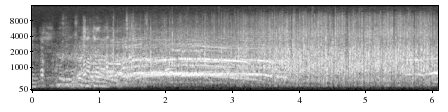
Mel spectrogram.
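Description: A middle-aged man speaks loudly through a microphone and loudspeaker outdoors.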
